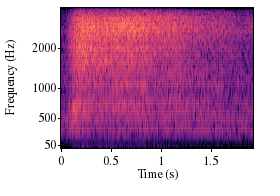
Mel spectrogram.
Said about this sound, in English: So I'm going to let you see my chest right here, okay? Inhale deeply.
